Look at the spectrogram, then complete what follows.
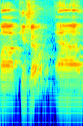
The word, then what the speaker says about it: Peugeot: Now we welcome Dong Magsao from Peugeot, the latest brand to hit the country. Is that how you pronounce it?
